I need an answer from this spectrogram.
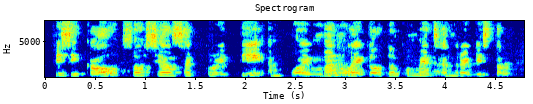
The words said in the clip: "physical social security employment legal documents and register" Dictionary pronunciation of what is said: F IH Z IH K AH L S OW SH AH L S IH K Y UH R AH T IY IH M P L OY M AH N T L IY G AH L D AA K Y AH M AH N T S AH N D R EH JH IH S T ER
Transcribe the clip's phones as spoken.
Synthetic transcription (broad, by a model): F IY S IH K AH L S OW S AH L S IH K Y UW R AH T IY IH M P L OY M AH N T L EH G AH L D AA K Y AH M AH N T S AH N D R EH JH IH S T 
